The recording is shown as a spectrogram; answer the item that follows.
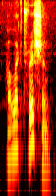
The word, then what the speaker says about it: electrician: So we have electric, the stress in the middle. Electrician, the stress is will move to the third syllable, the one before the last.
